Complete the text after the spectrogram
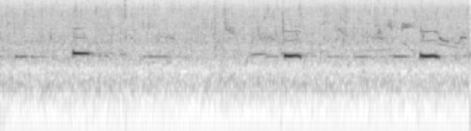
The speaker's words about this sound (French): Tiens, j'ai dans mon enregistreur le chant des alites. Voilà, écoute.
